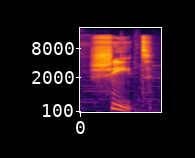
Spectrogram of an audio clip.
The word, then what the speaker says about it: sheet: Sheet, seat. Sheet starts with sh, like shoe or she.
